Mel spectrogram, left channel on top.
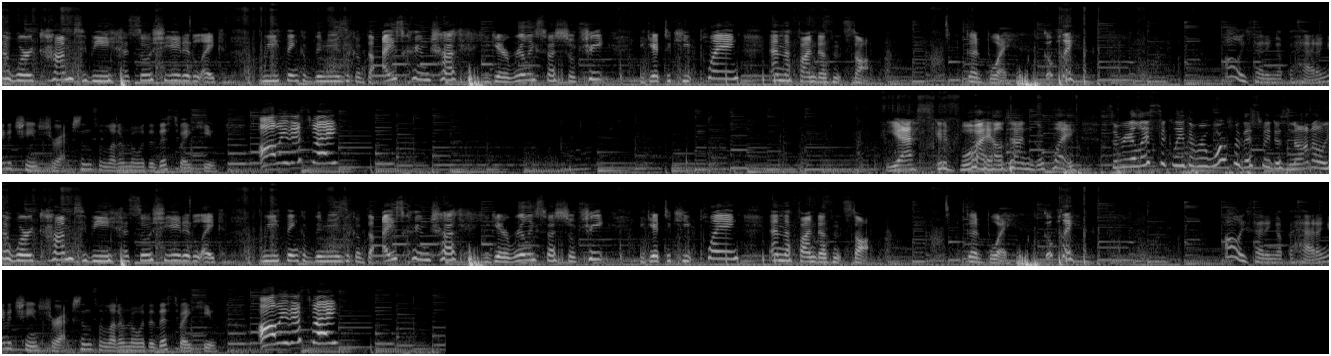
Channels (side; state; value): right; drops out; at 17.7 s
